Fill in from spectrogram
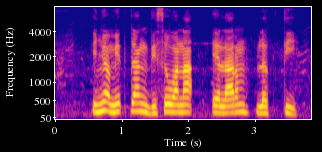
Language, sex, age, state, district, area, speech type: Santali, male, 18-30, West Bengal, Purba Bardhaman, rural, read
